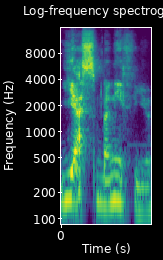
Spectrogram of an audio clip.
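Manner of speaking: imitated eager tone. Retelling another player's reply: imitating an eager reply. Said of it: "Just so eagerly".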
